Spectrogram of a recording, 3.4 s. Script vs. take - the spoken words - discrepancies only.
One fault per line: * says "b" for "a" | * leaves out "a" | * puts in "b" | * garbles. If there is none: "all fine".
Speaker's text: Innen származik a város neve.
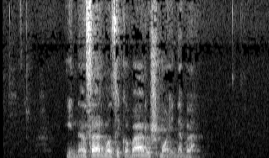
* puts in "mai"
